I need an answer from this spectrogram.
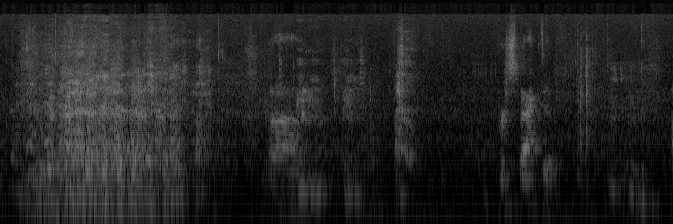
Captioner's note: laughs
